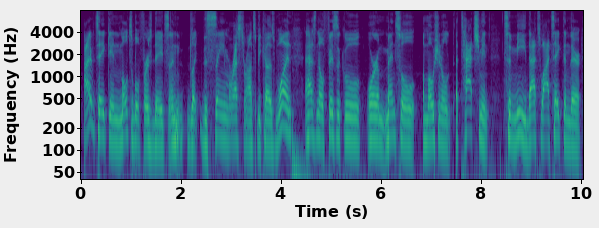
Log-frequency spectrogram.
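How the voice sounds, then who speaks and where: A man's voice: mid-range voice, moderate pace, few pauses, no echo. A man co-hosting a podcast, chatting casually in a playful, boastful, teasing way. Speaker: podcast co-host. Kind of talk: casual banter.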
